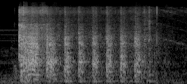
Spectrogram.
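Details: Unidentified car with a crank no-start during ignition coil removal and spark testing: the starter cranks at an even, quick rhythm, about seven turns a second, for over a second but never fires, then stops. The security light was not blinking.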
